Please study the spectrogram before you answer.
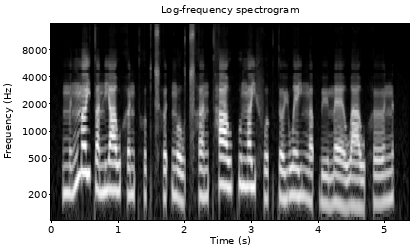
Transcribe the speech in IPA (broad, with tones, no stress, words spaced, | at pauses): mɪ˨˥ŋmɐ˥j t̪ɐ˨˧njaː˧whɵ˨n t̪ʰʊ˨k̚t͡sʰɵ˨˥t̚ ŋo˨˩w t͡sʰɐ˨˧nt̪ʰaː˥wkʷɪ˥ŋɐ˥j fʊ˨˥k̚t̪ɵ˨˧ɥwe˧j ŋɐ˨p̚ yː˨˩mɛː˨˩waː˨˩w hɵ˨˧n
